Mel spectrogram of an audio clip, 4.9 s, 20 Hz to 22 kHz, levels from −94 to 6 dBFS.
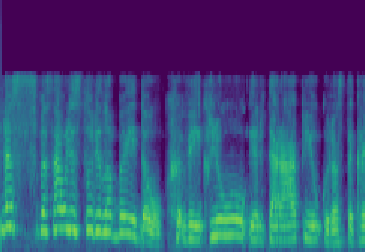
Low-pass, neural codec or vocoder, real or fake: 7.2 kHz; codec, 16 kHz, 4.8 kbps, FACodec; fake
